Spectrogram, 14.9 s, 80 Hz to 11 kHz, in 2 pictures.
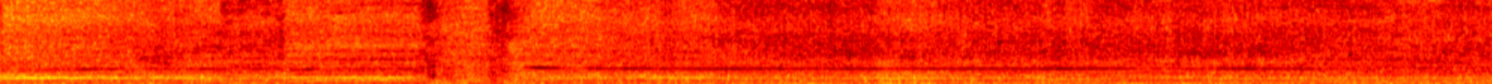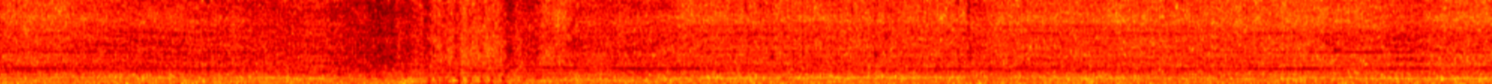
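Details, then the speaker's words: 1987 Honda CRX Si after timing belt install: long steady starter cranking with a thin whine and no firing; the ECU was rusted and water-damaged inside, and the engine ran after a replacement computer was fitted. "We've been cranking on it. Nothing. I'm not sure what's going on with it."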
